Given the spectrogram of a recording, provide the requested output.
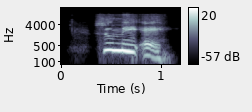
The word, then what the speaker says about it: sumi-e: a week off so sue me a that's how they say the s-u-m a okay the e at the end is pronounced a assuming is just the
